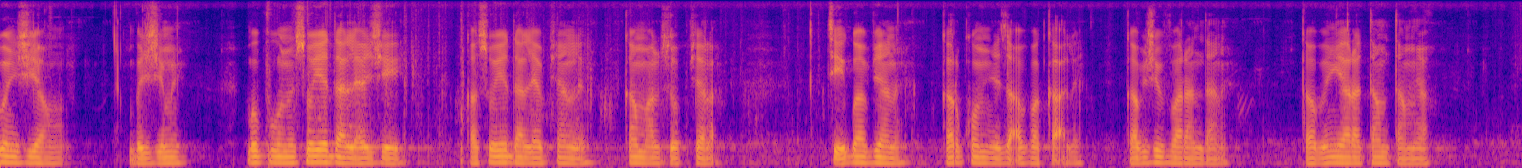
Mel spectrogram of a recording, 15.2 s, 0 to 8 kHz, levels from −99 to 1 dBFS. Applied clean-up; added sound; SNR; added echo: neural separator model SepFormer DNS4.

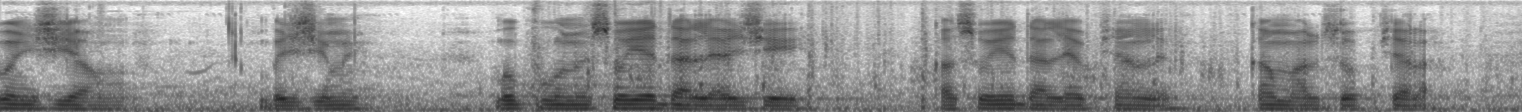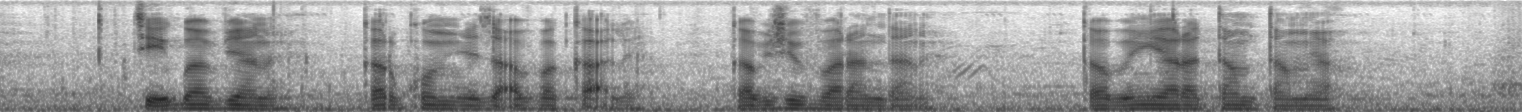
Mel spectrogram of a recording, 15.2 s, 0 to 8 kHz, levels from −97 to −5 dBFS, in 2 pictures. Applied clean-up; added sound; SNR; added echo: none; Livestock, farm animals, working animals; 12 dB; none.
